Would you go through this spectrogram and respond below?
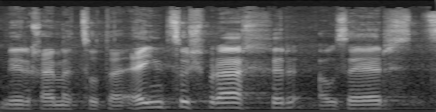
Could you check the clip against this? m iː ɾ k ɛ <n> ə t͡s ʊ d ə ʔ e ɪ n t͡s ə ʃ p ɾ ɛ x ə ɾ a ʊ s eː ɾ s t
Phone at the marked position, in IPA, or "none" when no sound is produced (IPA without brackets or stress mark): m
